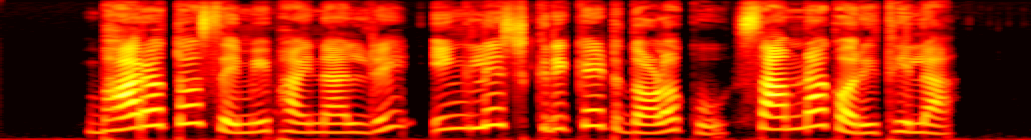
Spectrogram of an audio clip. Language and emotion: Odia, neutral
